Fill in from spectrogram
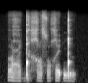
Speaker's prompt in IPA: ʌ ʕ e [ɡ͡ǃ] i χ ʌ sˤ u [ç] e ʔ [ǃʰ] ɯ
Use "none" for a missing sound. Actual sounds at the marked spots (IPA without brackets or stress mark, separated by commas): ɡ͡ǃ, χ, ŋ͡ǃ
